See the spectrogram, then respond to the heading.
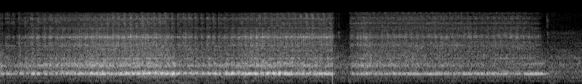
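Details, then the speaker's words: Wood lathe turning a pen blank with corners removed: steady, even cut with a constant hum and hiss and no chatter, meaning the blank is fully round; noisy cutting earlier meant it wasn't round yet. "now this is totally round and uh so it's a little smoother it puts a little smoother edge on it"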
